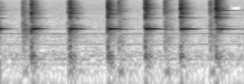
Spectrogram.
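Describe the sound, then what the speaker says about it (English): A farrier hammers a horseshoe on the edge of an anvil, loud, close metallic strikes in quick pairs, a hard hit followed by a lighter rebound, repeating steadily. "And then use the flat of your hammer."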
